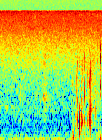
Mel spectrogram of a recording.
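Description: Near silence: a pause in speech with faint room tone, and a few faint short clicks near the end.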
